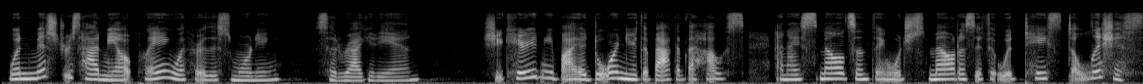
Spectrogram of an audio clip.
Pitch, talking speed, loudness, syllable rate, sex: 235 Hz, 195 wpm, -21 LUFS, 5.0 syllables/s, female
